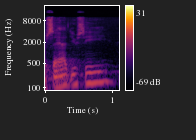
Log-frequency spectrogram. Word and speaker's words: Sadducee: of you were taught how to pronounce sadducee in Sunday school with the mnemonic saying they didn't believe in Resurrection that's because they were sad you see this is the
